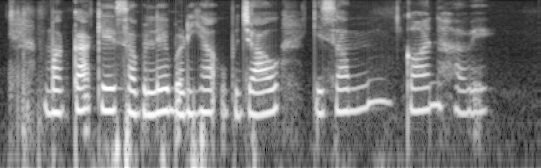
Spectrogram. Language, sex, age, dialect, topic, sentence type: Chhattisgarhi, female, 18-24, Northern/Bhandar, agriculture, question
